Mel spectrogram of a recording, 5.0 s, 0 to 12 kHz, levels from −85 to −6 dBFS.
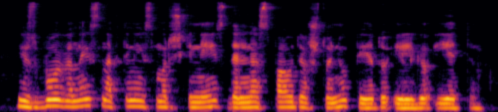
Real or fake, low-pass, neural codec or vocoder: real; 10.8 kHz; none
